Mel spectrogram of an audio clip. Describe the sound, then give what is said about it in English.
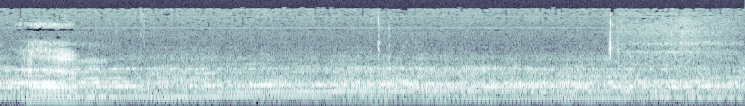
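A race car engine whines steadily and loudly as it passes on a race track, its buzzing harmonic drone dipping slightly in pitch at the start, then holding constant with no talking. “we therefore now wait to see who comes through, or if those two get out before the next car comes through.”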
